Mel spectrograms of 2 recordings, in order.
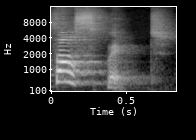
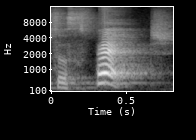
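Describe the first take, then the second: First: The stress is on the first syllable. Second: The stress is on the second syllable. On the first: It is used as a noun. "নাউনে আমাদের first অংশে stress হয়" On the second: It is used as a verb. "ভার্বে পরের অংশে stress হয়"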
